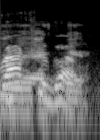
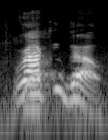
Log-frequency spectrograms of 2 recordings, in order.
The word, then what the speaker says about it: Rakugo: Is it Rakugo? Yeah. Emphasis on the first syllable. Rakugo is usually Rakugo. Rakugo.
